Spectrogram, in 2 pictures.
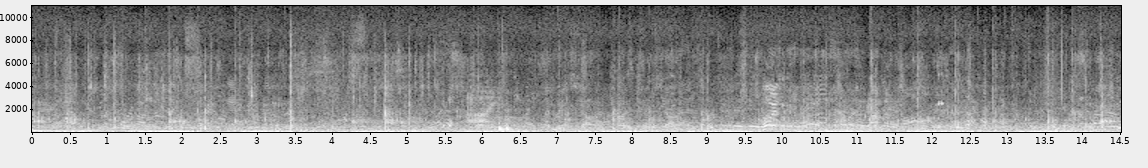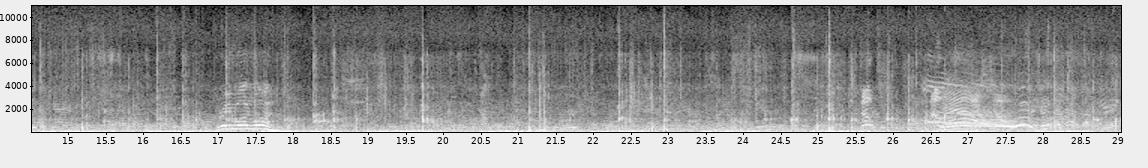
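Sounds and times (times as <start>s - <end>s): voices: 0.0s - 29.0s.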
